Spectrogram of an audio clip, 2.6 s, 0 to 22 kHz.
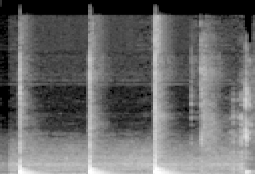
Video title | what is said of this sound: How to carve guitar bracing, how to build an acoustic guitar EP 5 | it sounds a little dead right now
